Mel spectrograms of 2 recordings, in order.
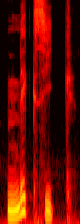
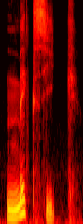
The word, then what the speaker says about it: Mexique: Le Mexique. Le Mexique. X, X, Mexique. It's really the X. Huh? Le Mexique. And then remember this Q-U-E, it's only K, K.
